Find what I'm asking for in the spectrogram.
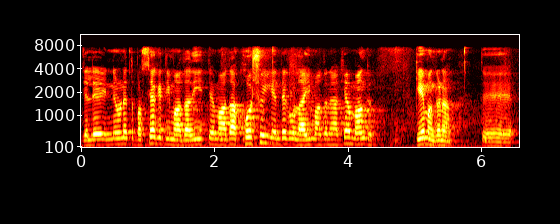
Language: Dogri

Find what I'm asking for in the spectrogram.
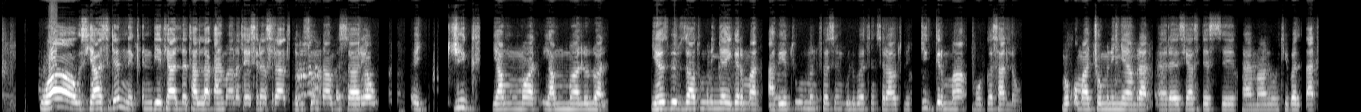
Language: Amharic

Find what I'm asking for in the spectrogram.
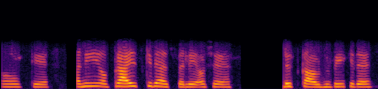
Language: Konkani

